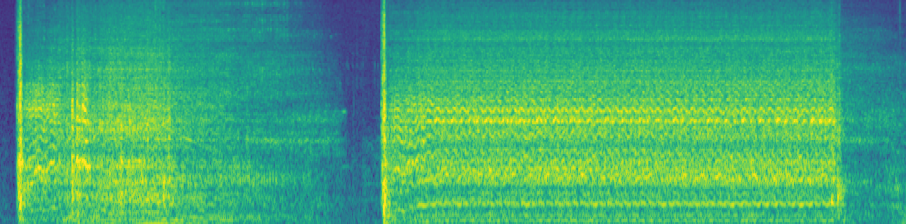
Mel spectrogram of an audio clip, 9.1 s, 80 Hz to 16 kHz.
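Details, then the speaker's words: 1951 Buick Super straight-eight, sitting about 25 years: the starter spins it steadily with a few weak catches, but it never runs because it isn't getting fuel; an electric fuel pump straight to the carburetor is planned. Crank, no start from no fuel delivery. "not getting fuel we're gonna have to hook up the uh electric fuel pump and uh go directly to the carburetor"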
